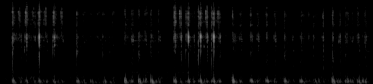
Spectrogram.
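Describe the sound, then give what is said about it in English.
Rapid, crisp clicking of nine different types of keyboard switches pressed in quick irregular bursts, with a few brighter, sharper ticks standing out. No one speaks. “And that was 9 different types of keyboard switches.”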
